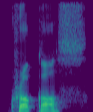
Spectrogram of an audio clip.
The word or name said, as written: Krokos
